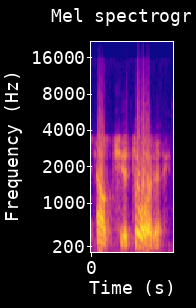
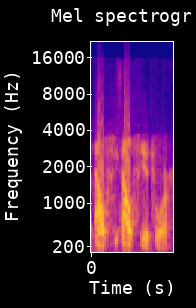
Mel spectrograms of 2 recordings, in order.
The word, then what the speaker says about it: Alciatore: Well, it's Italian, so the Italian pronunciation is Alciatore. – Alciatore. – But we pronounce it Alciatore.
